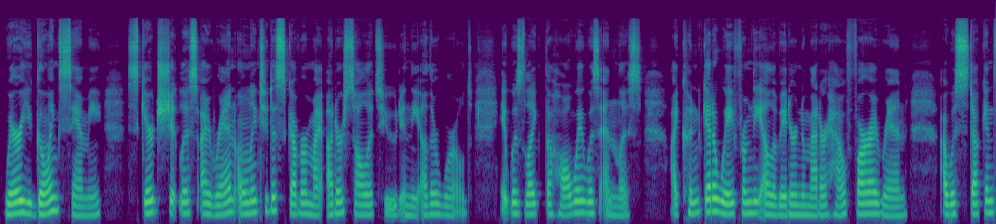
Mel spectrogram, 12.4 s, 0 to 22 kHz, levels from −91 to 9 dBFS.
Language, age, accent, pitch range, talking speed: English, 20-39, American, 175-205 Hz, 205 wpm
